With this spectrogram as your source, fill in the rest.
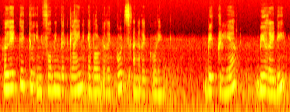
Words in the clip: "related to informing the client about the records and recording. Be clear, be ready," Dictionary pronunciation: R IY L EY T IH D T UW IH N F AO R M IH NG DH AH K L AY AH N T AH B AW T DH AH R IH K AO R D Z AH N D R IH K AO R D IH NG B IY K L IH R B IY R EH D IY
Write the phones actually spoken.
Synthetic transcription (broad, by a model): R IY L EY T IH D T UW IH N F AO R M IH NG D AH K L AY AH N AH B AW T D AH R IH K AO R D S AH N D R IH K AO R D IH NG B IY K L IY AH B IY R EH D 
